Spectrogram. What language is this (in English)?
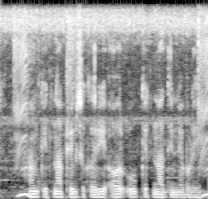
Bhojpuri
